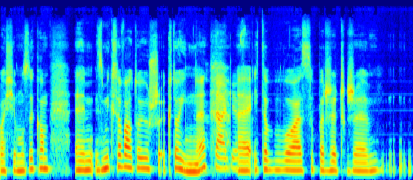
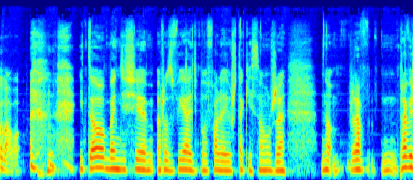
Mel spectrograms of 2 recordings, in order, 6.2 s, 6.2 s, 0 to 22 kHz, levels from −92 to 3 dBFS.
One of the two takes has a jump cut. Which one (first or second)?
first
